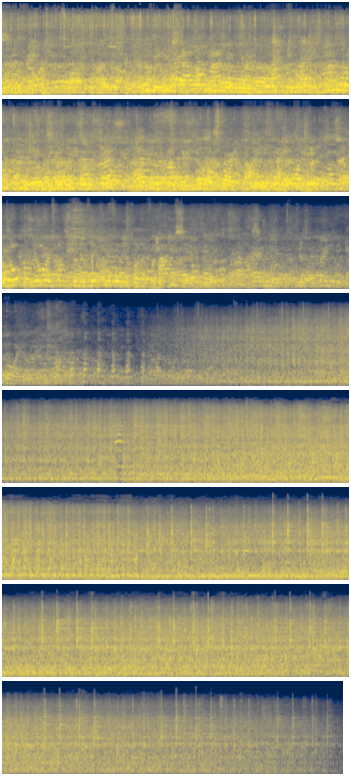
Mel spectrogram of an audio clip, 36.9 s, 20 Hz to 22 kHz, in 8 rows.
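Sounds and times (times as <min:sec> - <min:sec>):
wheels clacking over rail joints: 0:00.0 - 0:05.3, 0:17.8 - 0:36.9
train running: 0:00.0 - 0:10.7, 0:16.2 - 0:36.9.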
